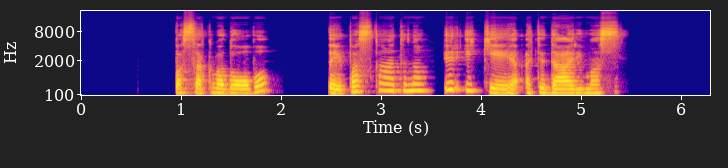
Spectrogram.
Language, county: Lithuanian, Panevėžys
